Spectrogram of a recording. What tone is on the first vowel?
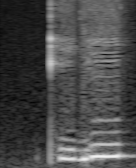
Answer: low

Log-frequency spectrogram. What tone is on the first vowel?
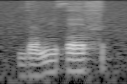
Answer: low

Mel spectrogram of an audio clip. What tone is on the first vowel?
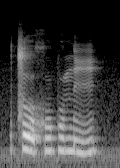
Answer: falling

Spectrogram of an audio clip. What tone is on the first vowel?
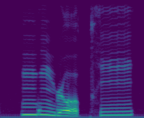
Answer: falling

